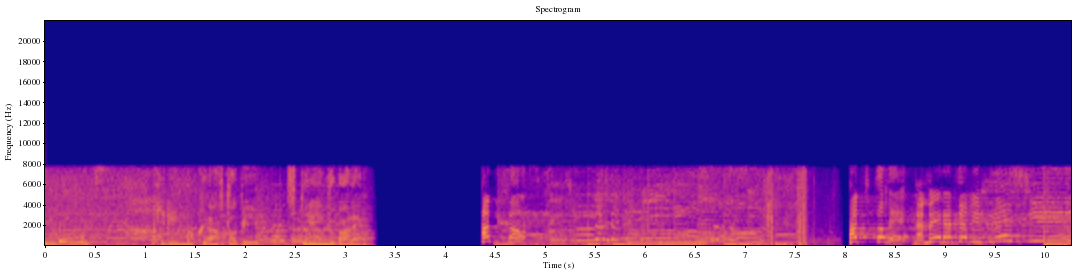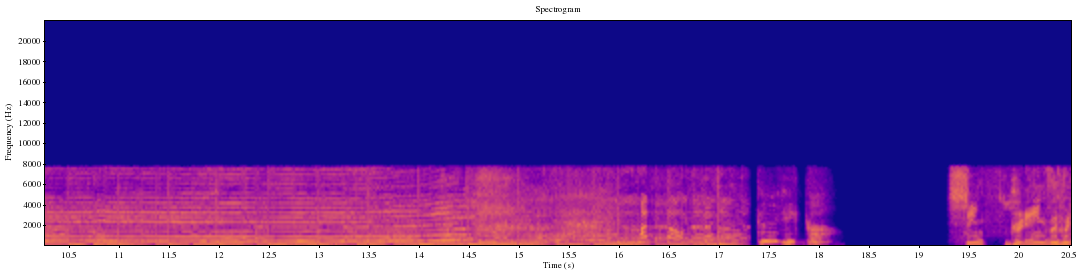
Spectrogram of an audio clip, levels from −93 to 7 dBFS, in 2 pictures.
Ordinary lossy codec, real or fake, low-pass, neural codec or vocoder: none; fake; none; codec, 16 kHz, 4 kbps, X-Codec, HuBERT features, trained on balanced general audio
